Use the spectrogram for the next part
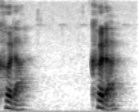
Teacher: So the contraction is could have, but we usually will just say coulda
